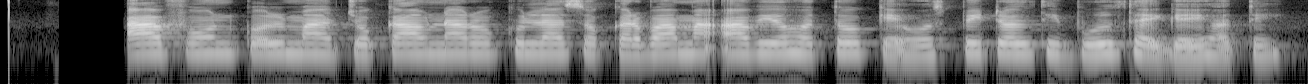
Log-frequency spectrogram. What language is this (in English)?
Gujarati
